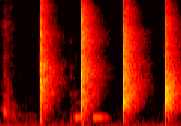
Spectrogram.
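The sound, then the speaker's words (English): Four sharp hand claps in a slow, steady rhythm, each crisp and bright with a quick fade, with no voices around them. “We're getting the baby face clap going.”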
